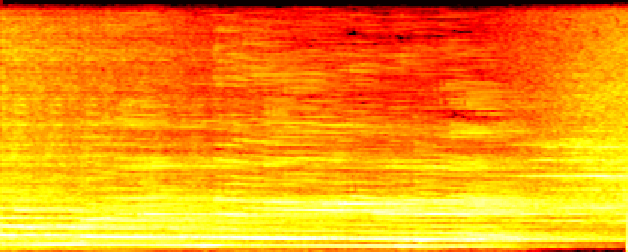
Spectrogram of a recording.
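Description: Breakdown of an electronic dance track with the drums dropped out: a held, siren-like synth sound in several layered pitches drifts slowly and sinks in pitch toward the end.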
